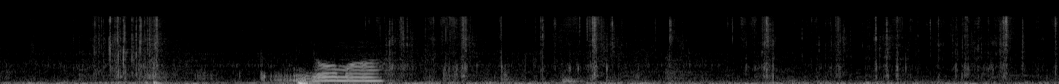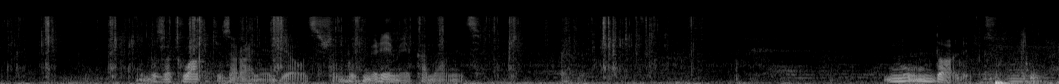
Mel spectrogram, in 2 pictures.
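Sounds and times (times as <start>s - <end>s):
paper book pages flipping as someone searches for a page: 0.7s - 1.8s, 3.6s - 17.7s
speech: 12.4s - 15.5s, 19.5s - 21.1s.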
